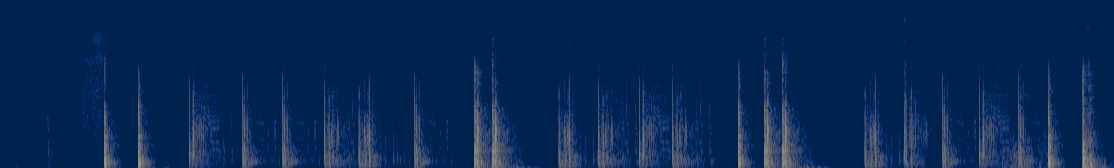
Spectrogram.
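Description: Wooden blocks are set down with quick soft knocks, one after another.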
